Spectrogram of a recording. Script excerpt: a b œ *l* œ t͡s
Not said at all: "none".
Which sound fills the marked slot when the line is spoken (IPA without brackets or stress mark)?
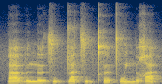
n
